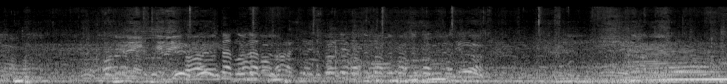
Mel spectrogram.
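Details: At a market where a fat bovine went on a rampage and collapsed, excited human voices and crowd chatter dominate; near the end a rising, drawn-out moo begins.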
